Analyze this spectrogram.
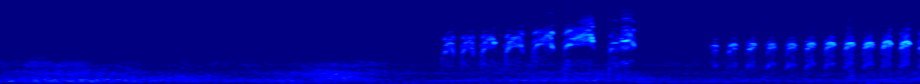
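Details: Osprey at a nest near Charlo, Montana: a few seconds of low hum, then sudden loud, harsh chirping, a short pause, and a regular series of high piping calls.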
